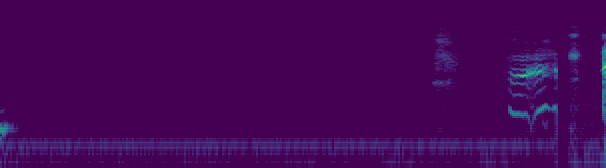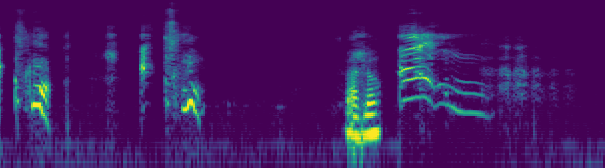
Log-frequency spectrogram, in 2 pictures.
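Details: A baby sneezing, from a compilation of baby sneezes caught on camera, followed by laughter.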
